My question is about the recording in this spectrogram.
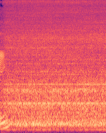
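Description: Heat gun's fan running steadily at full power: an even whirring noise with a faint steady hum.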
